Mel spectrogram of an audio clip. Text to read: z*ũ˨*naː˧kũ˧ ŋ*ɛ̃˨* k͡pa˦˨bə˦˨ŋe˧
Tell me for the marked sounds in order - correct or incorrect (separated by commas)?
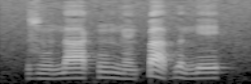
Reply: correct, correct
